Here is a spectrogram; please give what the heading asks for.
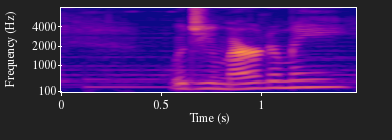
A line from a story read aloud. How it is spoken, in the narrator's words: He stammered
